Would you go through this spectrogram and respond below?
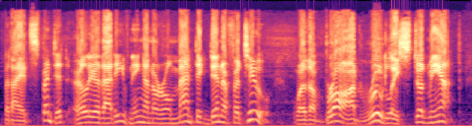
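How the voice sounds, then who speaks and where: A man's voice: fairly high pitch, expressive, fast, bright, forceful tone. A man playing a wisecracking, hapless private detective in a noir radio drama, theatrical and full of old-timey slang. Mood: wry narrating. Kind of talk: hard-boiled noir radio drama narration.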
